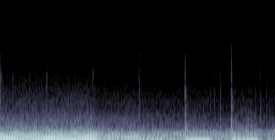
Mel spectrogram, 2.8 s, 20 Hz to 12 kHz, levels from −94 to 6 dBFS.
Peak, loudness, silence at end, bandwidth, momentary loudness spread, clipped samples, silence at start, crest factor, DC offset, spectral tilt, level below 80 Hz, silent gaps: -6 dBFS; -23 LUFS; 0 s; 0.8 kHz; 10 LU; under 0.1%; 0 s; 12 dB; under 0.1%; -16.5 dB/octave; -20 dBFS; none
